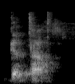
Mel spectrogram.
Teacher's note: Like, for example, from our root gum, to go, we would have expected to see the past participle ganta, the m becoming a, sorry, the m becoming a n before, so we've expected to see ganta, but it's not. The nasal drops out, and that's where we'll get the word gata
